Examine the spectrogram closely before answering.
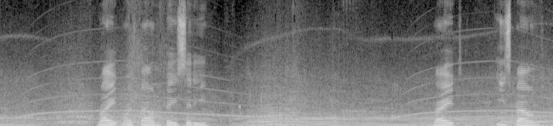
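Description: A car engine hums and revs up and down while driving.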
